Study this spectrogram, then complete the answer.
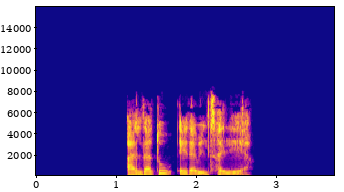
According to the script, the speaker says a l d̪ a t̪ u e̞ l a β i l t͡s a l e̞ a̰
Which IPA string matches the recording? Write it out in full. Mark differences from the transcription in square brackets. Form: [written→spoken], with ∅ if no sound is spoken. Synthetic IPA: a l d̪ a t̪ u e̞ [l→ɾ] a β i l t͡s a [l→ʎ] e̞ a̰

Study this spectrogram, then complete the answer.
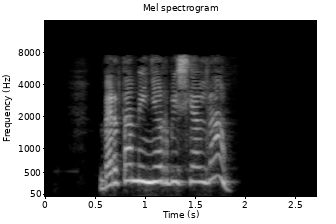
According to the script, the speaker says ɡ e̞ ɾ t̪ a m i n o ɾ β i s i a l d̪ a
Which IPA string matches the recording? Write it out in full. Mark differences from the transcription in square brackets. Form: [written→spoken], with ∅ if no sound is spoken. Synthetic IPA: [ɡ→b] e̞ ɾ t̪ a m i [n→ɲ] o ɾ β i s i a l d̪ a

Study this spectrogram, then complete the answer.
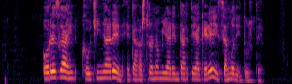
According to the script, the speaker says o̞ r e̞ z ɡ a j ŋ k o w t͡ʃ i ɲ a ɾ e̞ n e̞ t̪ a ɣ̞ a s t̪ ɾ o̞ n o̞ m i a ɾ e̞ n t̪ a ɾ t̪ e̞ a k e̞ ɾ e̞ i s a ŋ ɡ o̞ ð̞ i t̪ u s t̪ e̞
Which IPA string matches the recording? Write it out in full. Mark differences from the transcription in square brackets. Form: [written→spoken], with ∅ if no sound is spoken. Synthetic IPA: o̞ r e̞ z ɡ a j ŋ k o w t͡ʃ i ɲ a ɾ e̞ n e̞ t̪ a ɣ̞ a s t̪ ɾ o̞ n o̞ m i a ɾ e̞ n t̪ a ɾ t̪ e̞ a k e̞ ɾ e̞ i s a ŋ ɡ o̞ ð̞ i t̪ u s t̪ e̞

